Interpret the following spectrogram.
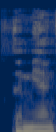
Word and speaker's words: Damián: Si desean estar al tanto de el contenido que publico, me pueden buscar en Facebook como Damián, Damián con acento en la segunda A, con acento en la E.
